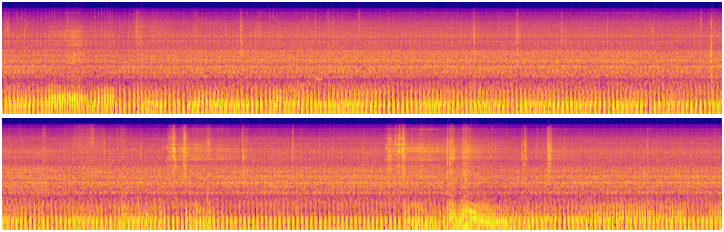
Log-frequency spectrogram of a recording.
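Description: Motorcycle engine running steadily, with a few sharp clatters and knocks in the second half.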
